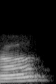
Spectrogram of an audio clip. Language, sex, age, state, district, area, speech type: Hindi, male, 60+, Uttar Pradesh, Mirzapur, urban, conversation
